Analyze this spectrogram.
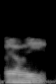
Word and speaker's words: Louisville: Yeah, it's LOUAVILLE. Red Bull gives Copy you that. The S is silent.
